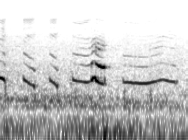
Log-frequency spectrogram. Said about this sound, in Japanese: この目をちょっとちっちゃくしてこっちを眺めて。くんくん泣いては右手ちょんちょんして、まだかなまだかな、お利口ちゃんに待ってます。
